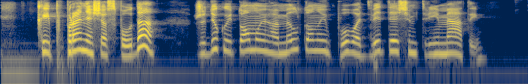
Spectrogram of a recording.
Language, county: Lithuanian, Vilnius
